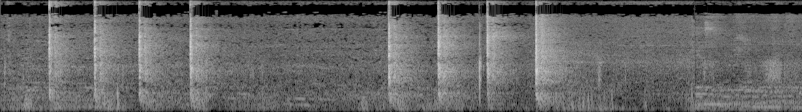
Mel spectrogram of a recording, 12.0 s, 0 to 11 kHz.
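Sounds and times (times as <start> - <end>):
hammer bangs with echo: 0.7 - 3.2, 5.8 - 8.5.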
